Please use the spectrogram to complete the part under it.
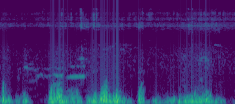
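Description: A hen that has been sitting on eggs clucks and squawks up close in short, loud, agitated bursts, pausing briefly between calls.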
